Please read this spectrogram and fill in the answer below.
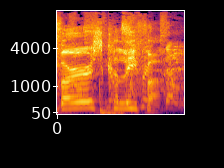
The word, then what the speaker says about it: Burj Khalifa: It's called the Burj Khalifa.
